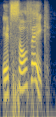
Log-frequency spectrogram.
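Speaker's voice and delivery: high, loud retort on "so fake"; loud insistence. Real, not acted. Co-host argues back after an insult, loud insistence. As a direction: raise pitch and volume to insist.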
